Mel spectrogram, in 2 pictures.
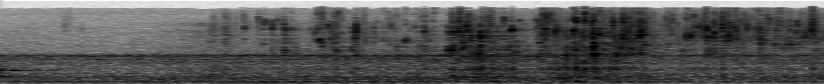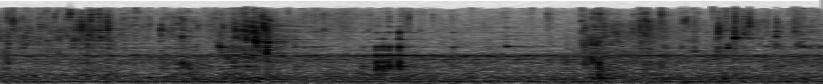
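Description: A yellow liquid mix of melted butter, milk and dissolved yeast pours from a glass bowl into a well of flour in a glass mixing bowl, making a steady trickling splash. It starts about a second in, with a few light clicks along the way.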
